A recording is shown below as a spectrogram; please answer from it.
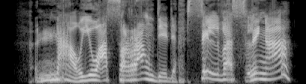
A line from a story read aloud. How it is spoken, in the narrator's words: King Thaen growled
